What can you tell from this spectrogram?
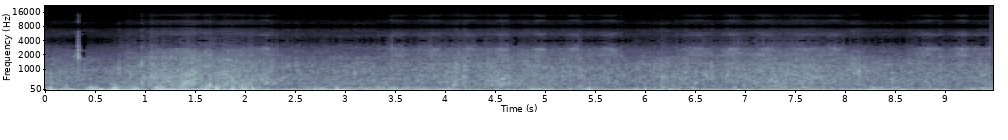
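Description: Wind buffeting the microphone over the sea, with waves washing below, and one brief sharp click about half a second in.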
